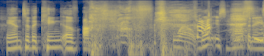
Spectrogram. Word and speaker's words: Achshaph: Yeah, Ashraf. This is spelled ACHSHAPH. It's hard. Shop.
